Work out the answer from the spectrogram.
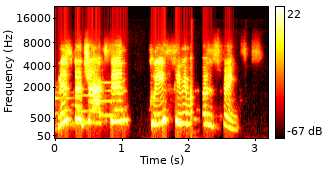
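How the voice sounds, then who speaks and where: Woman acting a slow, sharp, high-voiced menacing schoolteacher. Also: animated, faint music behind, heavily acted. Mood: ominous. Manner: slow, deliberate, accusatory. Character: menacing female substitute teacher, secretly a winged monster. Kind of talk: musical theatre table read.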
